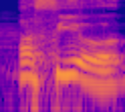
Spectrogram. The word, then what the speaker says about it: Accio: The summoning charm, that is Asio. This is the pronouncing word of this magic.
